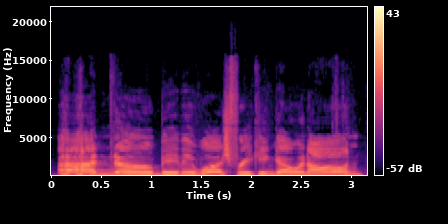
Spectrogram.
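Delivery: mock excited holler; hammed-up outburst. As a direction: play it up big and high. Continues over-the-top put-on bit.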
